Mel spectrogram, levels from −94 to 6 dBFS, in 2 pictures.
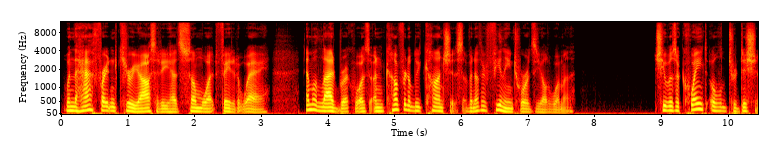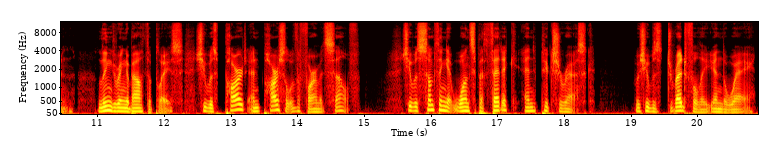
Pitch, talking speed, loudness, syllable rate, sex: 130 Hz, 155 wpm, -21 LUFS, 5.4 syllables/s, male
